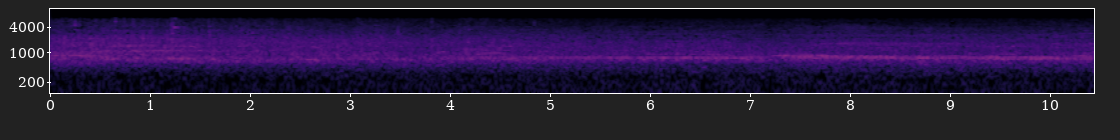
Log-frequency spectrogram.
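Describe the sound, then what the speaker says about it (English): A stadium crowd in a football video game on PS4 gives off a steady, distant roar that holds at an even level throughout. "The crowd getting into it as we come up on a big 3rd down"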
